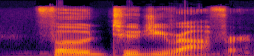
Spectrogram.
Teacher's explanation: The stress shifts away from the first syllable and moves down the line to the second syllable, T-O-G. Fode to giraffer.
